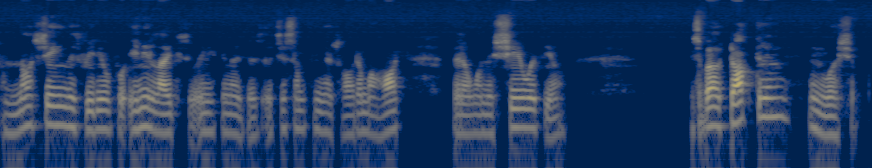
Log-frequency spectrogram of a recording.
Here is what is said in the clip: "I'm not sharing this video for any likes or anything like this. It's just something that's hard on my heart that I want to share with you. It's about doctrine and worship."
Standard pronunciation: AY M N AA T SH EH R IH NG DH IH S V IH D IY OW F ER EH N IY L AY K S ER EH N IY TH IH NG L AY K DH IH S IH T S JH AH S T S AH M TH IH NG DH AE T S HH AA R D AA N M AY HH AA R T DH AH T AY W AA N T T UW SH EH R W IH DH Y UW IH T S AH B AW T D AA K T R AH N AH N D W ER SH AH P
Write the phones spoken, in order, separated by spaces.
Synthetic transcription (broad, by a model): AY M N AA T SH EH IH NG DH IH S V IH D IY OW F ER EH N IY L AY K S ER EH N IY TH IH NG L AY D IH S IH T S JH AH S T S AH M TH IH NG DH AE T S HH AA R D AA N M AY HH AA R T DH AH T AY W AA N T T UW SH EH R W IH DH Y UW IH T S AH B AW T D AA K T R AH N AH N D W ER SH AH P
